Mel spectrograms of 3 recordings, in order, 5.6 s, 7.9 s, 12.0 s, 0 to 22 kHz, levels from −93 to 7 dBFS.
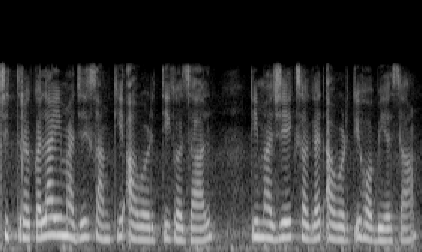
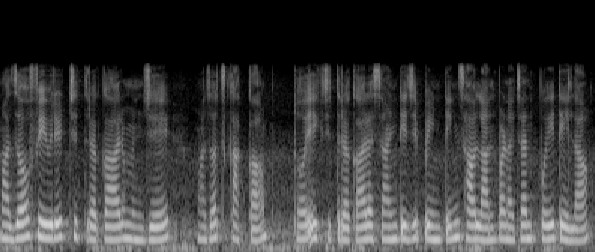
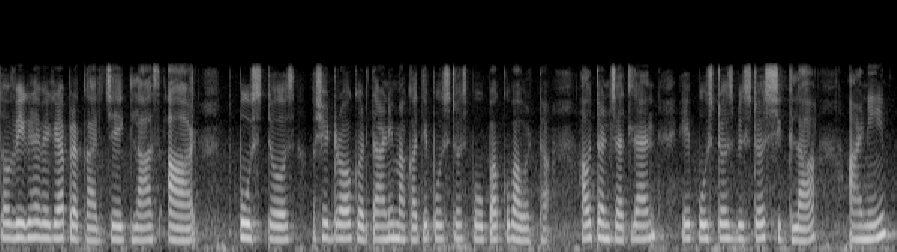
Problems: none marked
